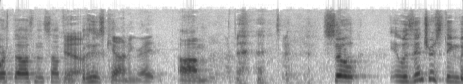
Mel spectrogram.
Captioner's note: laughter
